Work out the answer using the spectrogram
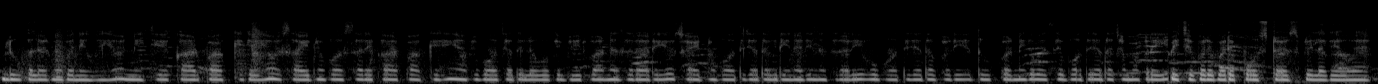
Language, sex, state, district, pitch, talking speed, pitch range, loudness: Hindi, female, Chhattisgarh, Jashpur, 220 Hz, 315 wpm, 215-225 Hz, -35 LUFS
